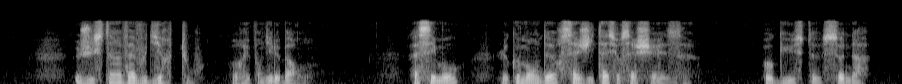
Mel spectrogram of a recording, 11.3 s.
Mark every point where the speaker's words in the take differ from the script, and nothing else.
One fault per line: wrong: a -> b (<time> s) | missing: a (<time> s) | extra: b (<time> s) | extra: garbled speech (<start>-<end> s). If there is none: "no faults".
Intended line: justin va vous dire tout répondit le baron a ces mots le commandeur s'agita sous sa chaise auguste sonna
wrong: sous -> sur (7.6 s)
